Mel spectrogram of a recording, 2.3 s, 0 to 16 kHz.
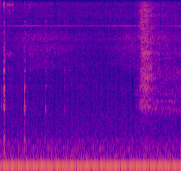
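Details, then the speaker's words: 2005 Mustang GT on a test drive with no mufflers, low-hanging exhaust just ripped off on tree roots: deep, loud, constant unmuffled V8 rumble. "And it's got no mufflers and it's low to the ground. Matter of fact, we just ripped the exhaust off."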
